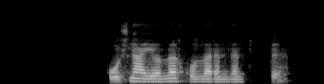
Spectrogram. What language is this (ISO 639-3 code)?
uzb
